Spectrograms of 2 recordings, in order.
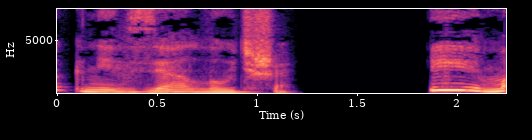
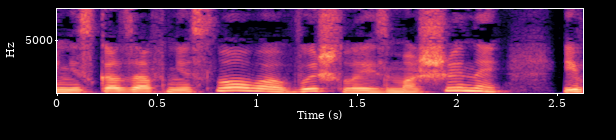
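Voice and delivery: plain reading voice

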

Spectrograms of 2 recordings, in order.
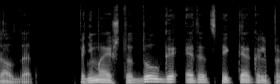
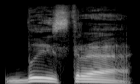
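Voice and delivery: bellowed urgent order, raised pitch; bellowing roar; 4 semitones higher, 4 dB louder than usual. A narrator's reading. Батон hurries the lieutenant along, roaring. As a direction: roar it to hurry them. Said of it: "раненым носорогом заревел Батон".

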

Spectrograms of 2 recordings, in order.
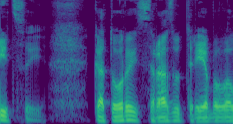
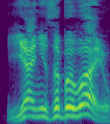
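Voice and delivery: high, loud shout; 11 dB louder than usual. Acted. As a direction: shout it back. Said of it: "крикнул Диланов".

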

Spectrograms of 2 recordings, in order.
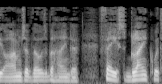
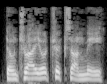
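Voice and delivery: louder, higher, sharp warning; angry rebuff; 6 semitones higher, 5 dB louder than usual. A narrator's reading. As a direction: refuse to be handled, voice raised. Emperor rebuffs his daughter.

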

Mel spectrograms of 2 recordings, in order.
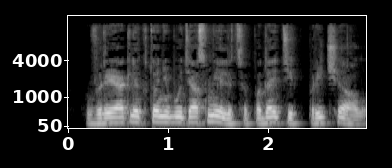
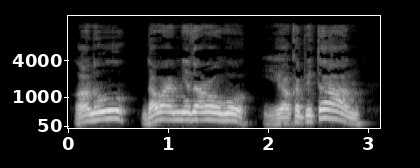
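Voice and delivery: грубый окрик; 7 semitones higher, 3 dB louder than usual. Acted. Пират расталкивает толпу.

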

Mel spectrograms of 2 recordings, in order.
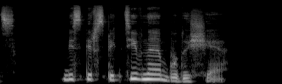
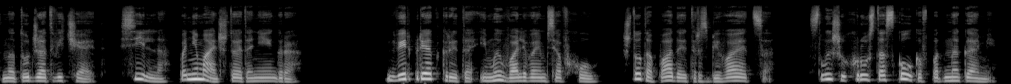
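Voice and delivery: ordinary delivery, nothing marked

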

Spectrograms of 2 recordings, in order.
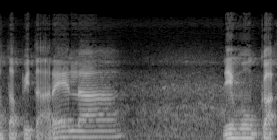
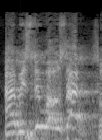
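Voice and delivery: calling out; 7 dB louder than usual. Acted. Jemaah memanggil ustadz.

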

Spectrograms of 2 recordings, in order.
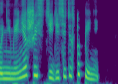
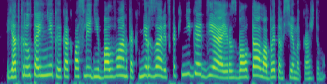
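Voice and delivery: bitter self-reproach; 3 semitones higher, 5 dB louder than usual. Acted. Man confesses he blabbed a secret, self-reproachful. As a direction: spit out each insult at yourself. Jacques berates himself for betraying secret.

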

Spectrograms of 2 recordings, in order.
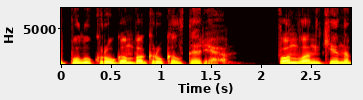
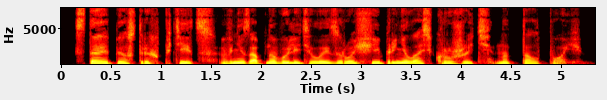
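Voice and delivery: ordinary delivery

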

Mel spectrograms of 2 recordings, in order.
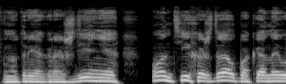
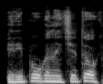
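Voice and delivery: plain reading voice

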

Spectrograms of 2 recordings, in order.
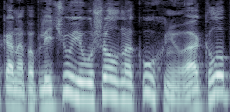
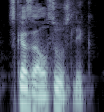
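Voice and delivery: usual speaking voice

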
